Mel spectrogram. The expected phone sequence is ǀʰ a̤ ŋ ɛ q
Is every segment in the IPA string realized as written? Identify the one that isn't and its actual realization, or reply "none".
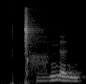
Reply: q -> ŋ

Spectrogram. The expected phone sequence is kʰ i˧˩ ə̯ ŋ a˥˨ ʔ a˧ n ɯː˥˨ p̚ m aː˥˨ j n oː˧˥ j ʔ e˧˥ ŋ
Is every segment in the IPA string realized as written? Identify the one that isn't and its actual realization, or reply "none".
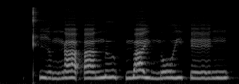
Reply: aː˥˨ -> a˥˨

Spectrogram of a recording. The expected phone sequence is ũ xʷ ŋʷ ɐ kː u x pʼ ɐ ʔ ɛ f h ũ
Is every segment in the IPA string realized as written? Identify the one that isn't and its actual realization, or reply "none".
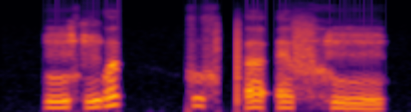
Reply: xʷ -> x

